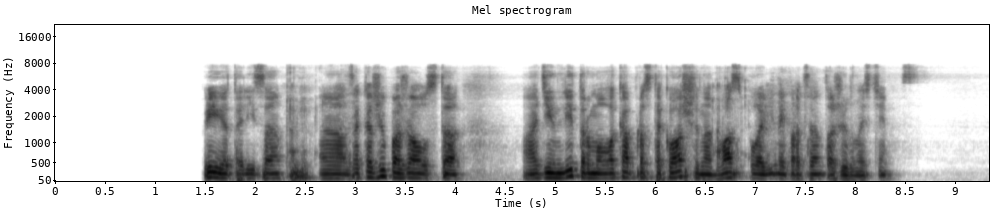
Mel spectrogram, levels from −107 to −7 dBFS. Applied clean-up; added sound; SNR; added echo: neural mask model DeepFilterNet 3.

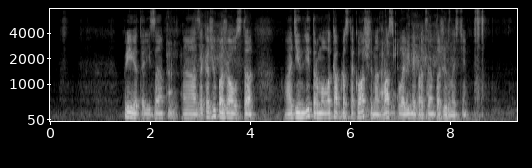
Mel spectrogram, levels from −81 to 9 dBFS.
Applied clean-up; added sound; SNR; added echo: neural separator model SepFormer DNS4.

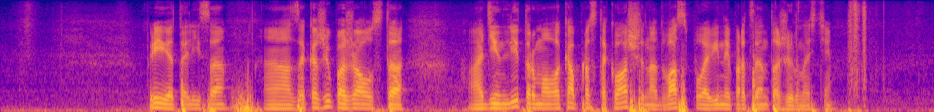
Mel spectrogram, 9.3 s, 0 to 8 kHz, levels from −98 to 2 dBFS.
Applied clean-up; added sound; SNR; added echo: none; none; none; none.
